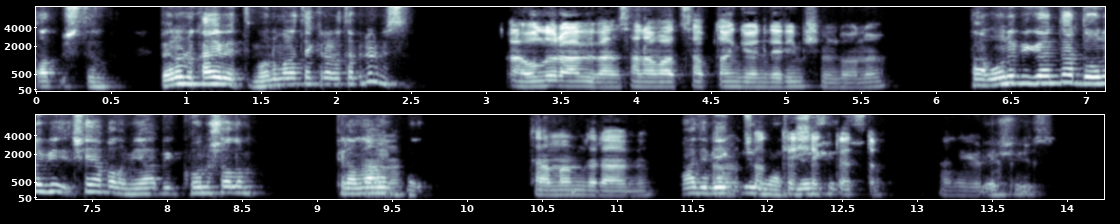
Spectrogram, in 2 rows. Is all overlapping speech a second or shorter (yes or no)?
no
